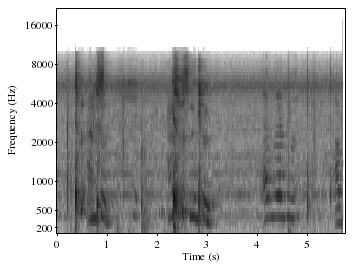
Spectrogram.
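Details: Imitated cough: a person deliberately mimics someone else's coughing, recorded on an Android phone.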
